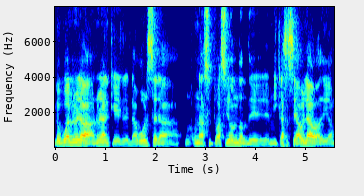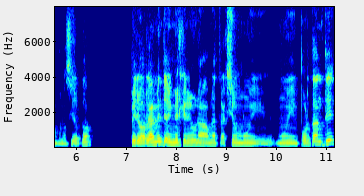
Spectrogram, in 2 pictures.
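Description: A dark, mellow tone in an Argentine accent, with ordinary pitch variation, a moderate pace and a quiet background. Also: man, medium pitch for a man. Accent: Rioplatense Argentine Spanish. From Argentina, Buenos Aires. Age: 40s. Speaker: financial market analyst. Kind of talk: interview. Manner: hesitant, many fillers. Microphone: video call.

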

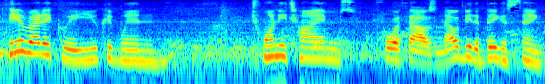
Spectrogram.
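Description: A man with a high-pitched voice and lively intonation speaks at a moderate pace. The sound is dry with no echo, and there is noticeable background noise. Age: 50s. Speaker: video poker vlogger. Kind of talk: casual live gameplay commentary. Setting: casino. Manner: animated. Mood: wry, reflective about losses. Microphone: phone near.

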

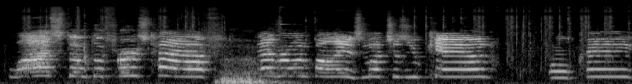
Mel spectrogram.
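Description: A put-on character voice speaks at an extremely high pitch and a very slow pace. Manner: silly, exaggerated.

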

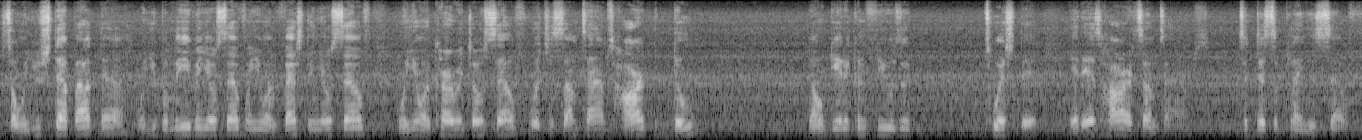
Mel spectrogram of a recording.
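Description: Against light background noise, a man talks at a moderate pace with ordinary pitch variation in a dry sound with no echo. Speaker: vlogger. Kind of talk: motivational talk. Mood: earnest, encouraging. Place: car. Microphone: phone near.

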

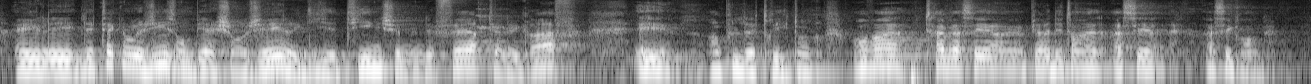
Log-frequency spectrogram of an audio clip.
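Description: This man's voice sits fairly high in pitch, moving at a moderate pace with ordinary pitch variation. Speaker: emeritus research scientist lecturer. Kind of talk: lecture. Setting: lecture hall with audience. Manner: halting, hesitant. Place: hall.

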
